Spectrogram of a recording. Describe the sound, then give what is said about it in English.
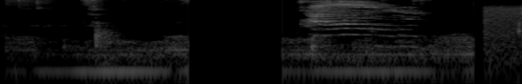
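A cat named Alice meows twice, fairly loud, with a brief silent gap between the calls; the second meow is drawn out and strained, over a low steady hum. “Oh, you're taking your Meow Maths GCSEs.”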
